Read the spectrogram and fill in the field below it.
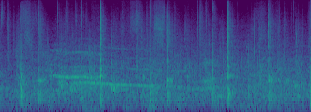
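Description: Players' shoes squeak on the court.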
